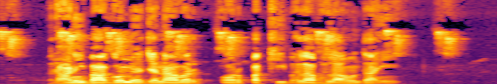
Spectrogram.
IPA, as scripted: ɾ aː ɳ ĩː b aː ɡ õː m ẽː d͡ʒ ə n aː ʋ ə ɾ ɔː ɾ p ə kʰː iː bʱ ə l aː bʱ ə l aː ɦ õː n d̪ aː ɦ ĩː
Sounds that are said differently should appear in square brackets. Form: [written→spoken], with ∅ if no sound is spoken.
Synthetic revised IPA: ɾ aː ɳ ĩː b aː ɡ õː m ẽː d͡ʒ ə n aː ʋ ə ɾ ɔː ɾ p ə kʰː iː bʱ ə l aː bʱ ə l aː ɦ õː n d̪ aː ɦ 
